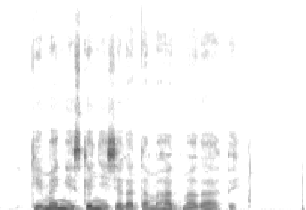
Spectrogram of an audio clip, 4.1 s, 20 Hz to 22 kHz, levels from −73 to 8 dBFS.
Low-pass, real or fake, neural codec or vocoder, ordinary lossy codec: none; real; none; none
